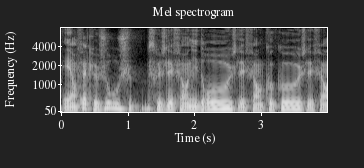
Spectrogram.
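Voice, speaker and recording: A man speaks at a fairly quick pace. Noticeable noise sits in the background. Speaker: podcast host, cannabis grower. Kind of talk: casual chat. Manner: halting, with repetitions.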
